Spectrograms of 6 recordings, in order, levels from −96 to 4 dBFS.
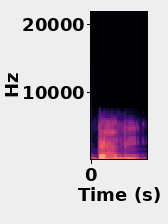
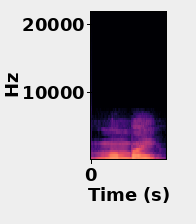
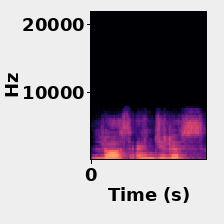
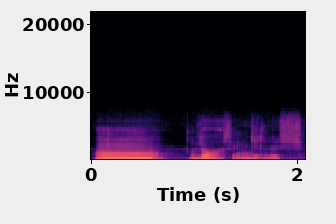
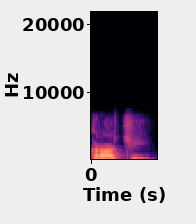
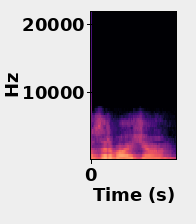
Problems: none marked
